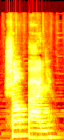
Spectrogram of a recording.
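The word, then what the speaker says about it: champagne: いますちなみにシャンパンはショパンが正しい発音ですよさてもっと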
